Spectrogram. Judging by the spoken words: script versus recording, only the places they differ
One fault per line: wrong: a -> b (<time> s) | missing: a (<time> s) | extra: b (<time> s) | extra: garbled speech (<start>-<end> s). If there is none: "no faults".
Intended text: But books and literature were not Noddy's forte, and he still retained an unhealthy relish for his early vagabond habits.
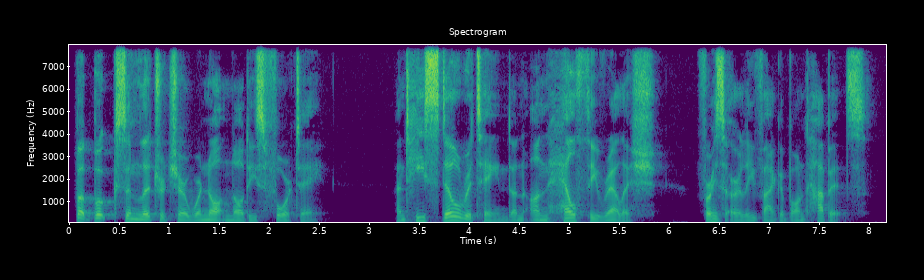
no faults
